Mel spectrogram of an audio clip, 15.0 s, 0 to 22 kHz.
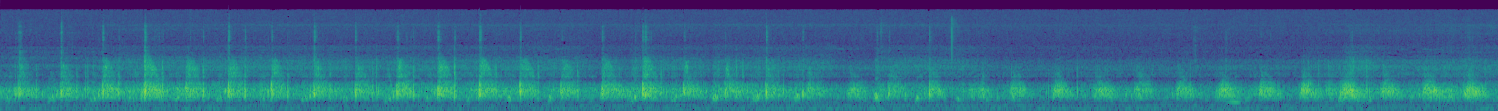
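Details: Fetal heartbeat on Doppler: rapid, regular whooshing pulses at about 145 beats a minute.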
